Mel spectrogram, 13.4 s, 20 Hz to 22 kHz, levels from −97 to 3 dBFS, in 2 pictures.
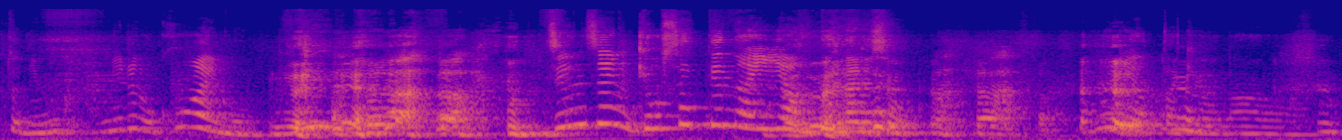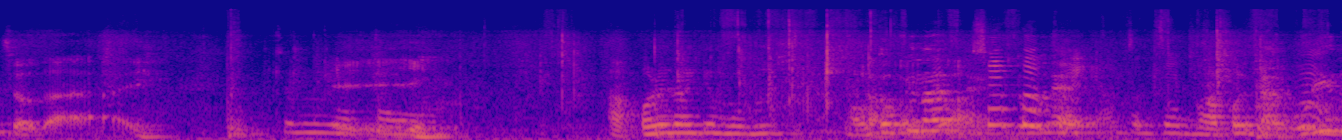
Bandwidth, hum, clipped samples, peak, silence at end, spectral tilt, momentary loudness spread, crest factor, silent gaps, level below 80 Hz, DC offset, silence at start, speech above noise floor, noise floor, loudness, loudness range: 17 kHz; none; under 0.1%; -18 dBFS; 0 s; -4.5 dB/octave; 18 LU; 20 dB; none; -64 dBFS; under 0.1%; 0 s; 21 dB; -59 dBFS; -38 LUFS; 12 LU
